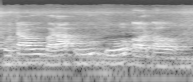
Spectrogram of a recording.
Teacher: वृत्तमुखी स्वर का मतलब होता है जिनके उच्चारण करने पर ओठ का आकार गोल हो जाए, उसे बोलते हैं हम लोग वृत्तमुखी स्वर।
